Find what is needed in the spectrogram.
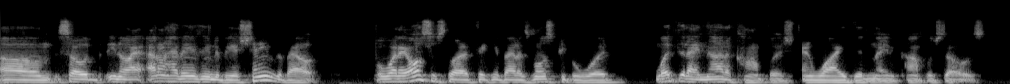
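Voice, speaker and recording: The speaker talks at a fairly quick pace. It is an unremarkable speaking voice. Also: man, fairly low pitch for a man, ordinary pitch variation. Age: 60s. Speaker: sales and leadership expert, author. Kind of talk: radio interview.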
